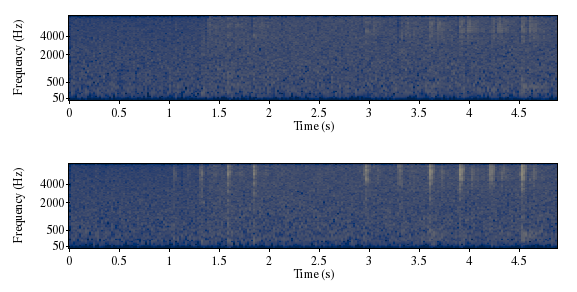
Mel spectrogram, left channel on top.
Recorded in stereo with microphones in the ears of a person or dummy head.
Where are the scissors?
75° right (ahead or behind), 6 m.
